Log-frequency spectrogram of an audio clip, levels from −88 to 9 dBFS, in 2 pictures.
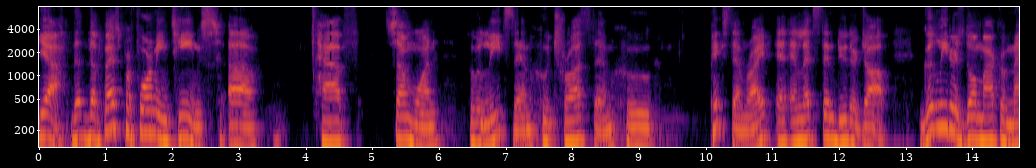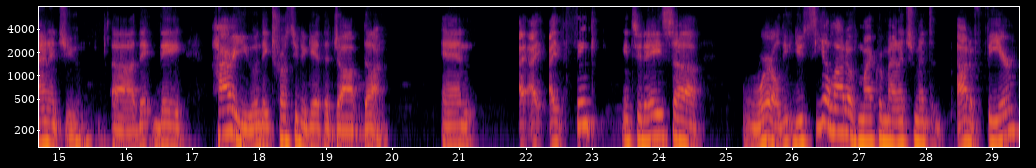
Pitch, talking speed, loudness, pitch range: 130 Hz, 130 wpm, -30 LUFS, 110-145 Hz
